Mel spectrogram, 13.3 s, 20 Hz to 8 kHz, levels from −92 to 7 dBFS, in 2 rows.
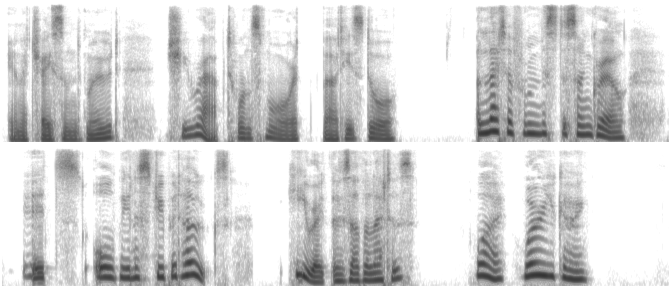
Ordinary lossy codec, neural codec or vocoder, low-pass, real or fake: AAC, 48 kbps; none; 7.2 kHz; real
